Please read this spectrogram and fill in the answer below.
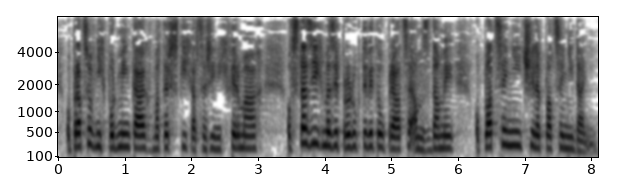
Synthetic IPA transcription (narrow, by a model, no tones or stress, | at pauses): ʔo̞pɾat͡so̞vɲiːxpo̞dmiːŋkaːxɣvmat̪ɛr̥skiːxat͡sɛr̝ɪjniːxfɪɾmaːxʔo̞fst̪aziːxmɛzɪpɾo̞dukt̪ɪvɪt̪o̞wpɾaːt͡sɛʔamzdamɪʔo̞plat͡sɛɲiːt͡ʃɪnɛplat͡sɛɲiːdaɲiː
